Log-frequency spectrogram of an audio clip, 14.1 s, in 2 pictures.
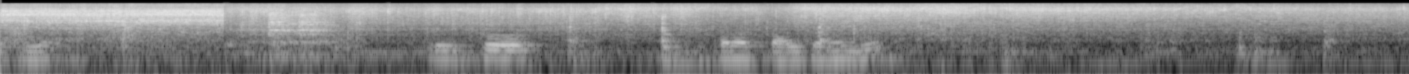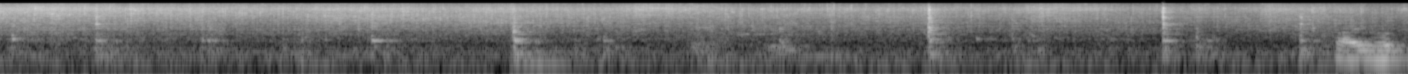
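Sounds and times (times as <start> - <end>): spatula scraping a wok: 0.0 - 2.0
vegetables sizzling in hot oil: 0.0 - 14.0.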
